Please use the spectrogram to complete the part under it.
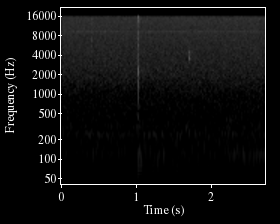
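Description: Wire strippers click shut on a wire.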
